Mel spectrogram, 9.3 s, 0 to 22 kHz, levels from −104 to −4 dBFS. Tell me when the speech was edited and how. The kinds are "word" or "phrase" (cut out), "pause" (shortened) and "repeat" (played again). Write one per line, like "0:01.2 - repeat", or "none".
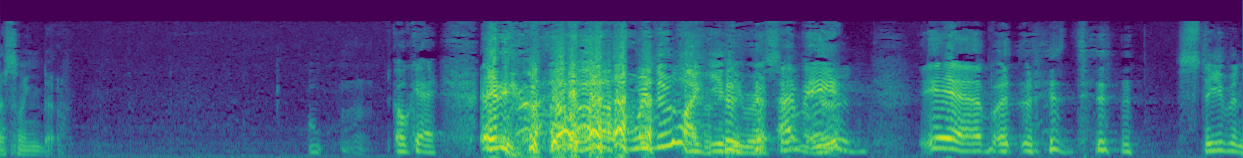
none

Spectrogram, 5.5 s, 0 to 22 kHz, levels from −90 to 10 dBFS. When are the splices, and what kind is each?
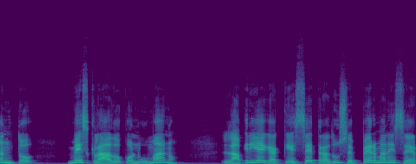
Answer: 0:01.8 - phrase
0:03.2 - word

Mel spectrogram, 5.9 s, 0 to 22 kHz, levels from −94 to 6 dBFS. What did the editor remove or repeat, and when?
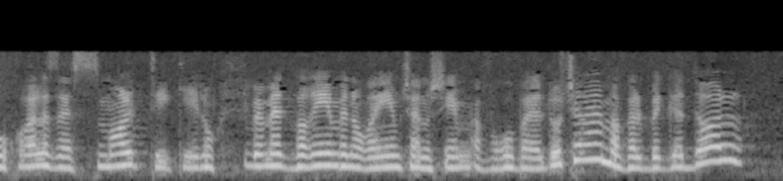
0:01.1 - word
0:01.8 - word
0:02.5 - word
0:03.5 - word

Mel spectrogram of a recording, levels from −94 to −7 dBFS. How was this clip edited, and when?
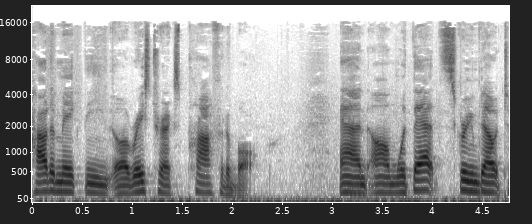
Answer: none

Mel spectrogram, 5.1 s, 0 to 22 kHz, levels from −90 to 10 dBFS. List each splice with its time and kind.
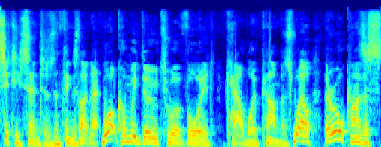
none

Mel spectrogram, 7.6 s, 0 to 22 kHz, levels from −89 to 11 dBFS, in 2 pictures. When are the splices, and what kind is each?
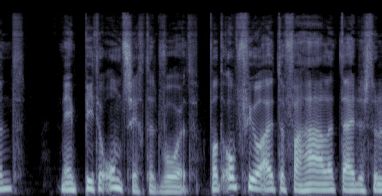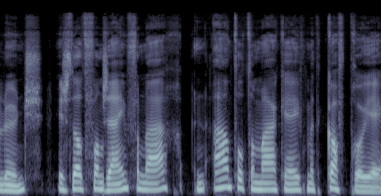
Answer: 0:02.0 - pause
0:04.3 - pause
0:04.9 - phrase

